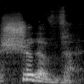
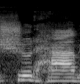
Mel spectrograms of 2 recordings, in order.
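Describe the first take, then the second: First: The words are joined into one contracted form. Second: Both words are said fully and separately.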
